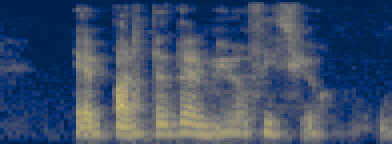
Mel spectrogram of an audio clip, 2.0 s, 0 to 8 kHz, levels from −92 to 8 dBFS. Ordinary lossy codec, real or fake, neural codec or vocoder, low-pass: Opus, 64 kbps; fake; vocoder, 22.05 kHz, 80 mel bands, HiFi-GAN; 7.2 kHz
